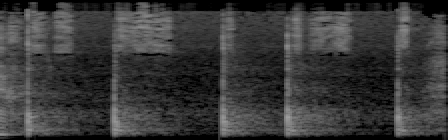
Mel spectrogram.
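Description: Pen strokes on paper while numbers are written out by hand for column multiplication, five distinct taps and short scratches at an uneven pace, close and quiet with nothing else heard.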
